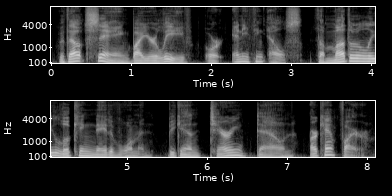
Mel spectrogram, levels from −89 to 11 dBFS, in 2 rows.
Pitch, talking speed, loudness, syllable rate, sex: 120 Hz, 140 wpm, -18 LUFS, 4.5 syllables/s, male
